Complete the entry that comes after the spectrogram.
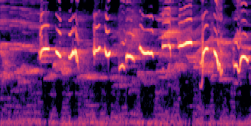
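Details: Agitated young white-rumped shama answering a rival pours out quick whistled phrases with rising and falling slurs and a few sharp upward sweeps, notes packed closely together.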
